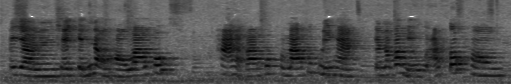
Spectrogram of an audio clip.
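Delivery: usual speaking voice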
